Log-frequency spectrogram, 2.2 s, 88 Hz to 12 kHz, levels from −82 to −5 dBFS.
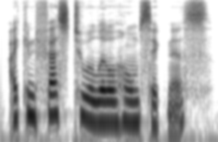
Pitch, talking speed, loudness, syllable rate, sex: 190 Hz, 165 wpm, -19 LUFS, 6.2 syllables/s, female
